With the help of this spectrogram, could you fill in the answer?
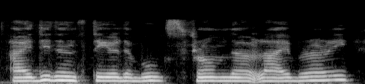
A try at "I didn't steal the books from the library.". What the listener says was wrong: Can you say it like with the a bit more stress on the word steal?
